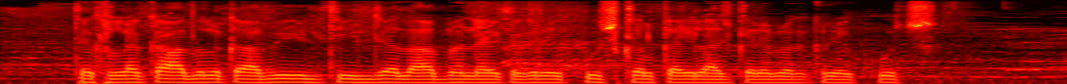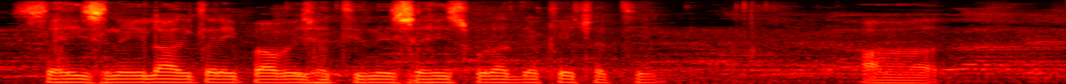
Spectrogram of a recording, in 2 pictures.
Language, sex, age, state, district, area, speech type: Maithili, male, 45-60, Bihar, Begusarai, urban, spontaneous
